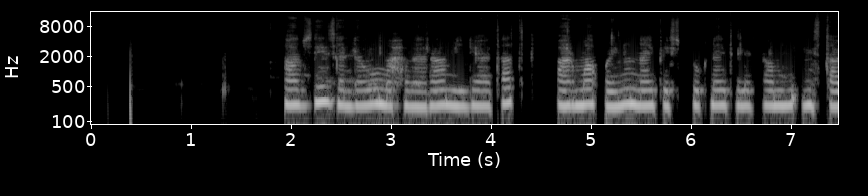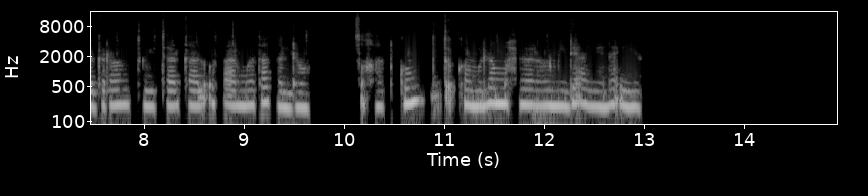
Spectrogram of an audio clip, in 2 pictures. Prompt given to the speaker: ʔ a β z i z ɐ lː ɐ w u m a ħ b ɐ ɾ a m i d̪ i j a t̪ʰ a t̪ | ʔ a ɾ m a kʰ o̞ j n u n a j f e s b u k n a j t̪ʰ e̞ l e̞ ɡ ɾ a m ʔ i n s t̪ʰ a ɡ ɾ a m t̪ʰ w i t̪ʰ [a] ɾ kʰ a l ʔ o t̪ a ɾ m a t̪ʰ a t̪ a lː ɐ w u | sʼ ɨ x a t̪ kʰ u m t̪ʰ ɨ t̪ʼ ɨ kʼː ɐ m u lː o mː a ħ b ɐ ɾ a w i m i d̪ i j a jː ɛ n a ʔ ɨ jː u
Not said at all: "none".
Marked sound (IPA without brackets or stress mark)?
ɐ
